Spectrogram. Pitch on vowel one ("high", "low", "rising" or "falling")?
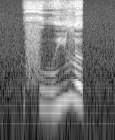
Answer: rising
